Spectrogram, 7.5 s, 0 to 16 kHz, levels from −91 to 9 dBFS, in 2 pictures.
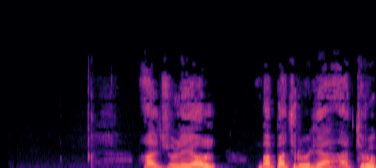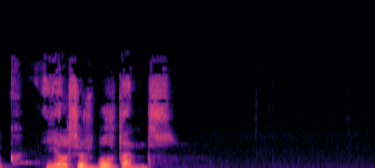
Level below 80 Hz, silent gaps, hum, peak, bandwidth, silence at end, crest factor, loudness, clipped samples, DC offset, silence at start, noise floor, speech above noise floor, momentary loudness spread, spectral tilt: -60 dBFS; none; none; -2 dBFS; 10.5 kHz; 2.05 s; 22 dB; -20 LUFS; under 0.1%; under 0.1%; 1.45 s; -75 dBFS; 56 dB; 16 LU; -6.5 dB/octave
